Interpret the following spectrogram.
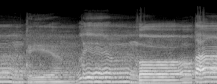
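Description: Vietnamese Buddhist monks chanting a liturgical invocation into a microphone, drawn out in long held notes that step to a new pitch every second or so, with a lower voice joining part of the time.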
